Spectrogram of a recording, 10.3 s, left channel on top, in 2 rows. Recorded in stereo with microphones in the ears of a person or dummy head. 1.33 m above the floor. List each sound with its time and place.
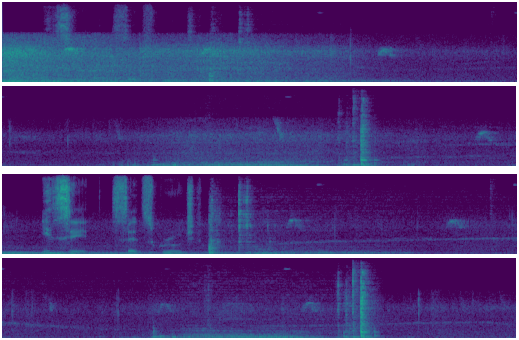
0.4 s a man speaking: 40° right (ahead or behind), 0.5 m
2.1 s a drawer: 40° right (ahead or behind), 0.9 m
